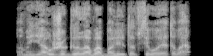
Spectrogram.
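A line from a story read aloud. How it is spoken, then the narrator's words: Displeased voice. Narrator (Russian): Недовольным голосом произнес тот, кого раньше называли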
